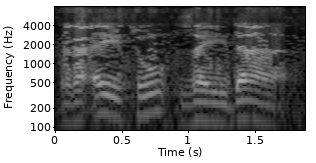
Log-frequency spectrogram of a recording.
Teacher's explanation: إذا كان عندنا تنوين جاء بعد فتحة فهذا جعله ألف · Term: الوقف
